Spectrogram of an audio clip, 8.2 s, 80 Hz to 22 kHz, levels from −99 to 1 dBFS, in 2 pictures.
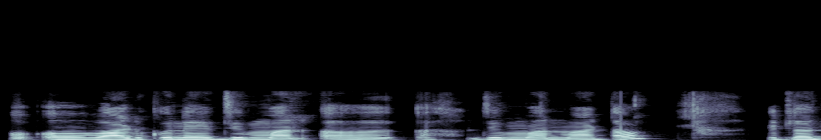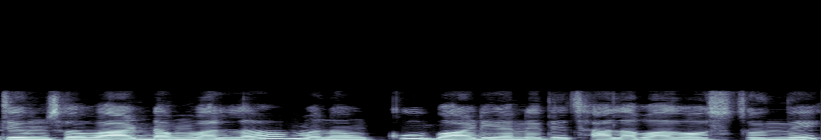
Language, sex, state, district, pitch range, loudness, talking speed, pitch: Telugu, female, Telangana, Nalgonda, 215-230 Hz, -16 LUFS, 100 wpm, 220 Hz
